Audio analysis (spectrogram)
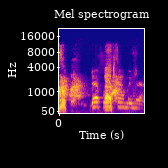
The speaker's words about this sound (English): I got a dog barking in the background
